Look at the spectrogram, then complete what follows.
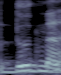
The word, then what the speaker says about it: Doudna: de apodo The Dude, porque así se por pronuncia el Doudna. apellido, Dudna.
